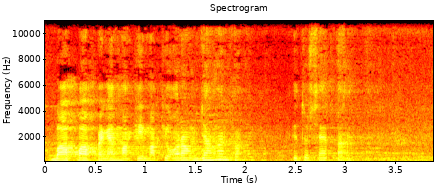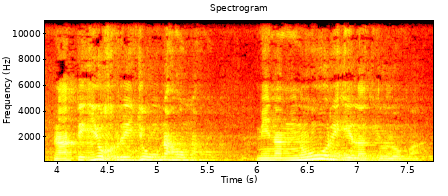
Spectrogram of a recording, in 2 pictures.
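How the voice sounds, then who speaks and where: A man's voice: a little high, pushed and bright. A man in his forties giving a joking, casual sermon and acting out little quoted voices. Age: 40s. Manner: jokey, acts out short quoted voices. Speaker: preacher. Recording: roomy hall reverb, faint background noise.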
